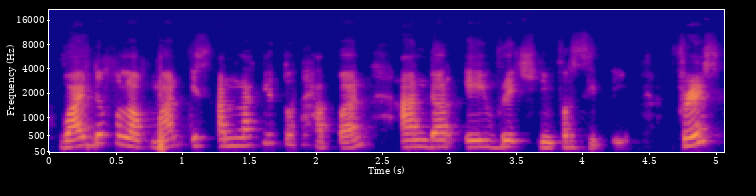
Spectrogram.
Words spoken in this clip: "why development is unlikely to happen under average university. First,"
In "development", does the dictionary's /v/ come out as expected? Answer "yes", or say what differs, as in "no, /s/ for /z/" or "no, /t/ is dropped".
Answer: no, /f/ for /v/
